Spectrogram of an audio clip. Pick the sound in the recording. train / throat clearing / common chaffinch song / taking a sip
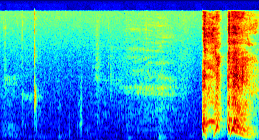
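throat clearing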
